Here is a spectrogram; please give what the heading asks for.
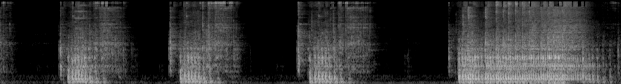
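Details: Vintage Poulan Super 25 (S25DAV) chainsaw with fuel poured down the carb, throttle held wide open: four short bursts each revving then dying within a second.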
